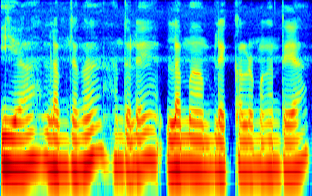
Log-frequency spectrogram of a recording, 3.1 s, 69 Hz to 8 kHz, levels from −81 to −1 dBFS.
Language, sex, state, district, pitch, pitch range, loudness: Wancho, male, Arunachal Pradesh, Longding, 140 Hz, 130-150 Hz, -16 LUFS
